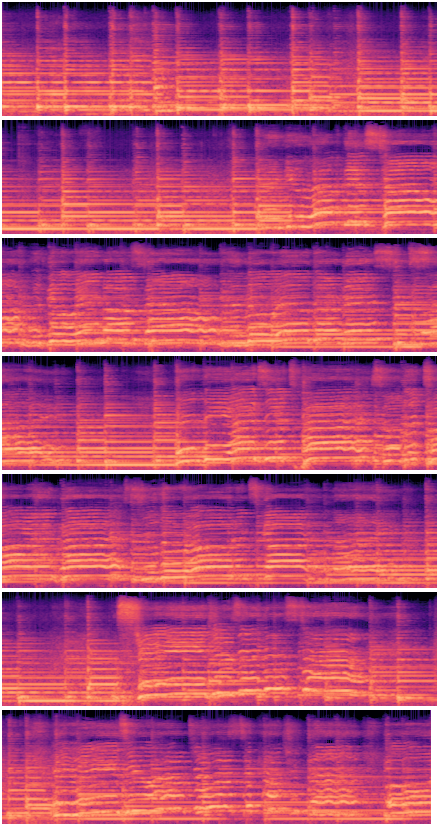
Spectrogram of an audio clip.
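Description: Two female voices singing together to a strummed ukulele, live in a small room. The voices hold long notes for the first several seconds, then move into a busier melody.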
